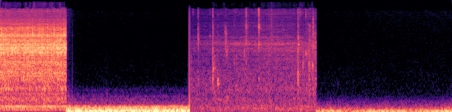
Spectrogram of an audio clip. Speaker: His world is now full of meaningless noise, with the same muffled, underwater sounding noise now taking over his life, from going and taking a shower and blending a smoothie. It all sounds the same.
